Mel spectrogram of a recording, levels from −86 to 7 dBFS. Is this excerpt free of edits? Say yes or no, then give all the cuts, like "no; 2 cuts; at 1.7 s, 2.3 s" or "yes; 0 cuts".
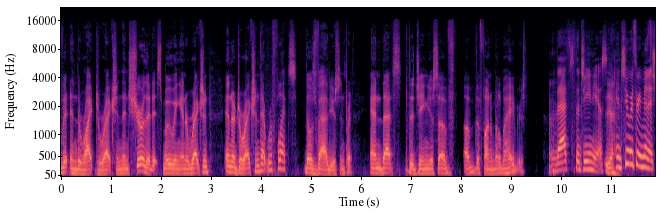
yes; 0 cuts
